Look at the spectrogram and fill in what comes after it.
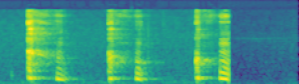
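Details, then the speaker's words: Dramatized cough-lozenge ad: a female character with a persistent cough not relieved by various medicines, dissolved or sucked; cough. "अरे कितनी खांसी हो रही है तुझे दवाई लिया"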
